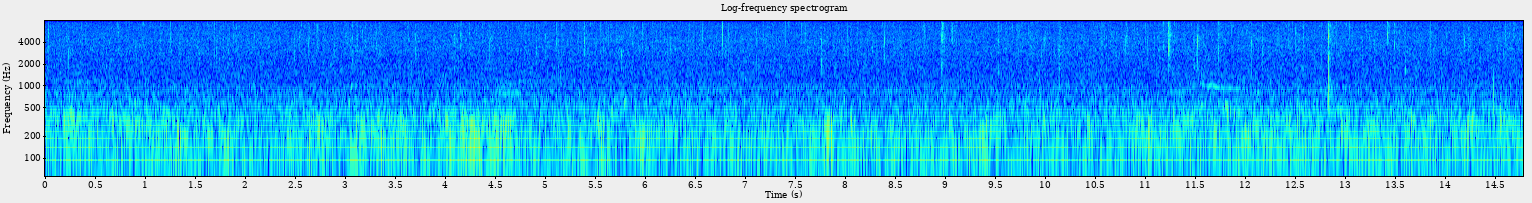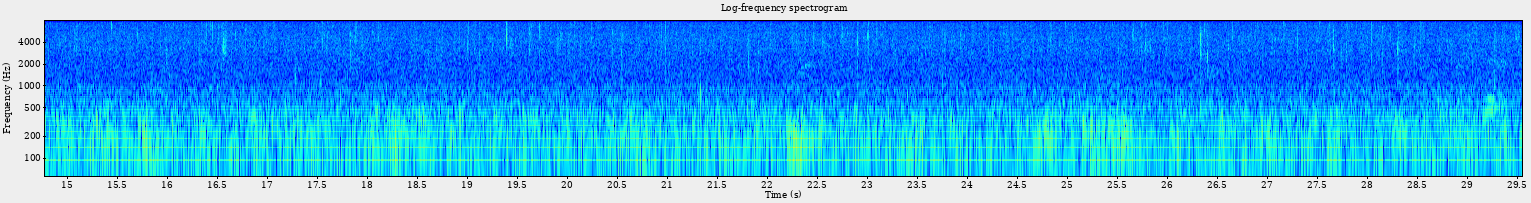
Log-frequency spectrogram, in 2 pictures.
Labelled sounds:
11.5	12.0	humpback whale, 0.88 to 1.2 kHz

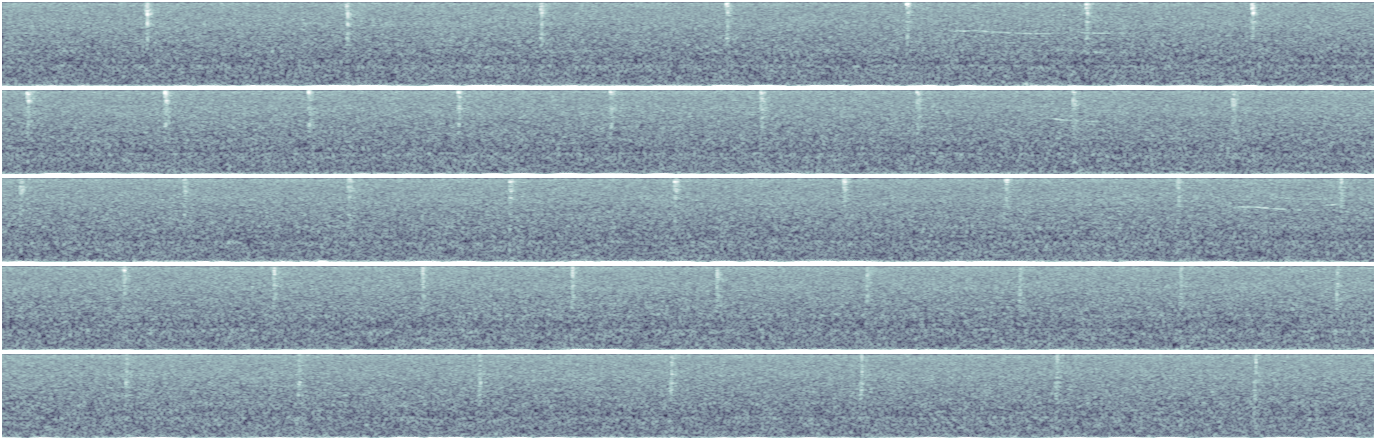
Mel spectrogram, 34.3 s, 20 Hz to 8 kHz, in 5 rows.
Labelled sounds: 4.8	5.3	killer whale, northern resident, A clan, AA subclan, A05 pod, call N04, 2.4 to 2.8 kHz
12.1	12.4	killer whale, northern resident, A clan, AA subclan, A05 pod, call N04, 2.5 to 2.8 kHz
19.9	20.2	killer whale, northern resident, A clan, AA subclan, A05 pod, call N04, 2.5 to 2.8 kHz

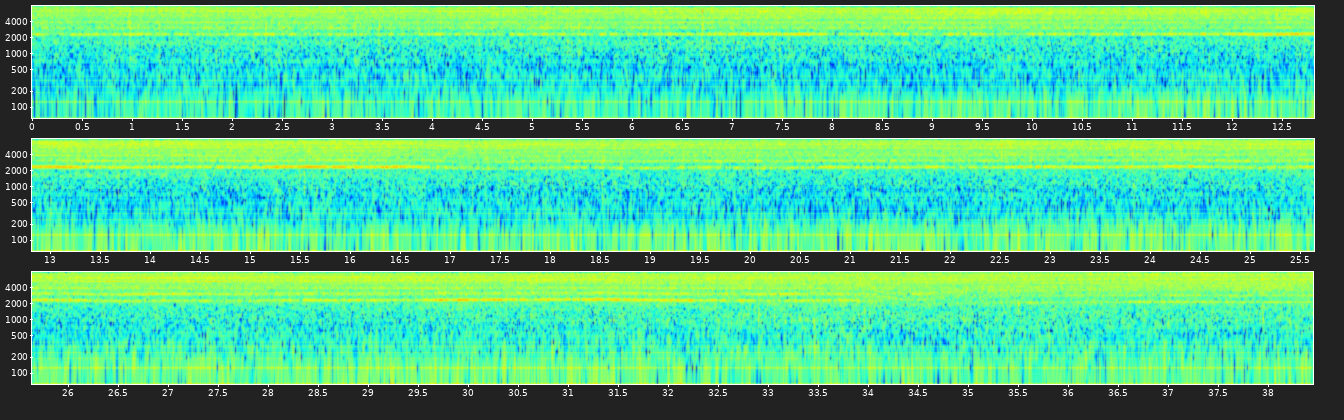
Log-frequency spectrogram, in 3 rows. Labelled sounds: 15.4	16.1	vessel noise, 0.83 to 4.8 kHz
17.2	17.8	vessel noise, 1.3 to 3.8 kHz
35.2	35.9	vessel noise, 1.4 to 2.8 kHz

